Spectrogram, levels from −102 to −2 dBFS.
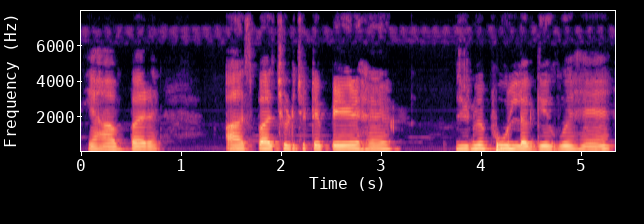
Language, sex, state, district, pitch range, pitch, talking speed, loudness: Hindi, female, Uttar Pradesh, Lalitpur, 180-190 Hz, 185 Hz, 145 wpm, -18 LUFS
